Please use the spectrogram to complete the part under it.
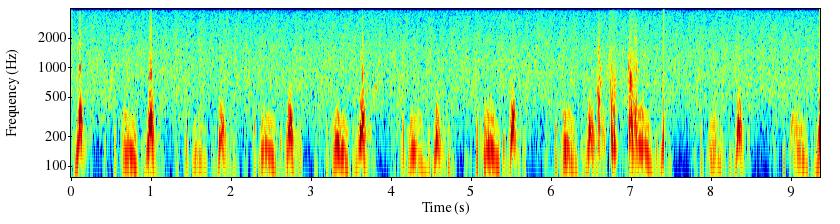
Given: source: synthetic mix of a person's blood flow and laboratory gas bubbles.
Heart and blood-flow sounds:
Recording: Doppler ultrasound of blood flow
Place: precordium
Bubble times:
6.56-6.68 s: bubbles
6.71-6.85 s: bubbles
6.95-7.18 s: bubbles
From the record:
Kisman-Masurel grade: 213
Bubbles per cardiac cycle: several, 3 to 8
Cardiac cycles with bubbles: 1 to 10%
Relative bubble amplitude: loud (0.450 to 0.775)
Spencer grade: 1 (occasional bubble signal discernible with the cardiac motion signal, with majority of cardiac periods free of bubbles)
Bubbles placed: only in the low amplitude regions of the cardiac cycle

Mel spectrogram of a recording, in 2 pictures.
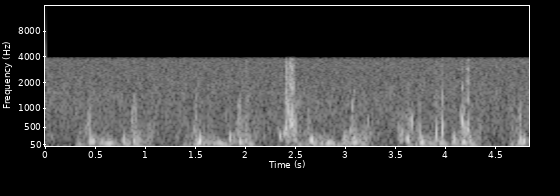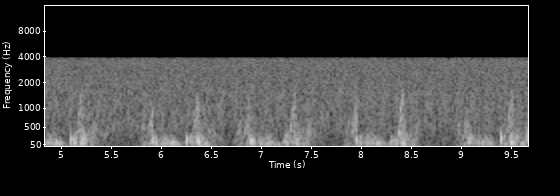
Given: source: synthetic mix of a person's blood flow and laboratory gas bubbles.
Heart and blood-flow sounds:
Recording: Doppler ultrasound of blood flow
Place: precordium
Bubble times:
1.97-2.05 s: bubbles
2.31-2.54 s: bubbles
3.50-3.69 s: bubbles
3.86-4.00 s: bubbles
4.12-4.28 s: bubbles
9.63-9.68 s: bubbles
From the record:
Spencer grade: 2 (many but less than half of the cardiac periods contain bubble signals, singularly or in groups)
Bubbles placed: only in the low amplitude regions of the cardiac cycle

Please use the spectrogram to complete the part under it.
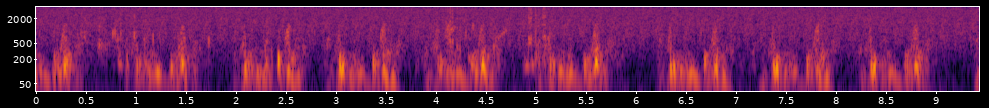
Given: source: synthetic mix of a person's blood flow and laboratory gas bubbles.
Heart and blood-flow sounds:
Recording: Doppler ultrasound of blood flow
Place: precordium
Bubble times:
0.45-0.52 s: bubbles
0.61-1.02 s: bubbles
1.05-1.22 s: bubbles
1.71-1.77 s: bubbles
2.27-2.40 s: bubbles
3.85-3.93 s: bubbles
4.02-4.05 s: bubbles
4.09-4.45 s: bubbles
4.54-4.73 s: bubbles
4.88-5.17 s: bubbles
5.34-5.39 s: bubbles
From the record:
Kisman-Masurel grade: 221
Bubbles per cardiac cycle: several, 3 to 8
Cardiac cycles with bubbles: 10 to 50%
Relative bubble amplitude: barely perceptible (0.100 to 0.250)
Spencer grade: 2 (many but less than half of the cardiac periods contain bubble signals, singularly or in groups)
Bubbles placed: only in the low amplitude regions of the cardiac cycle

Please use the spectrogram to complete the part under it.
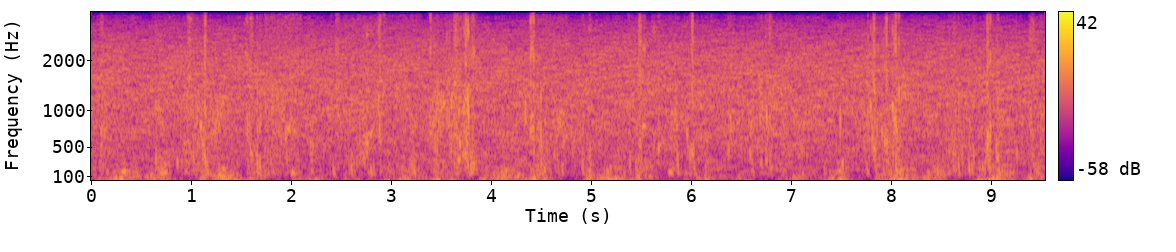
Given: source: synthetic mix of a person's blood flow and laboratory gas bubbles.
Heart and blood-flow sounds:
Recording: Doppler ultrasound of blood flow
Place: precordium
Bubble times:
0.01-0.18 s: bubbles
0.29-0.37 s: bubbles
0.61-1.35 s: bubbles
1.53-2.11 s: bubbles
2.17-2.25 s: bubbles
2.38-3.31 s: bubbles
3.35-3.90 s: bubbles
4.30-5.04 s: bubbles
5.37-6.23 s: bubbles
6.35-6.44 s: bubbles
6.57-7.03 s: bubbles
7.09-7.15 s: bubbles
7.32-7.37 s: bubbles
7.46-7.59 s: bubbles
7.71-8.19 s: bubbles
8.49-8.86 s: bubbles
8.91-9.13 s: bubbles
9.22-9.30 s: bubbles
9.37-9.54 s: bubbles
From the record:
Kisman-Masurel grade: 342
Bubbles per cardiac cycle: rolling drumbeat, 9 or more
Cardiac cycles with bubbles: 100%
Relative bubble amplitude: moderate (0.250 to 0.450)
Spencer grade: 3 (all of the cardiac periods contain showers or single bubble signals, but not dominating or overriding the cardiac motion signals)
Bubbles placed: anywhere in the cardiac cycle

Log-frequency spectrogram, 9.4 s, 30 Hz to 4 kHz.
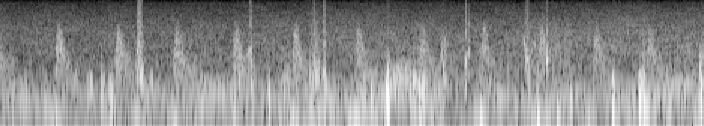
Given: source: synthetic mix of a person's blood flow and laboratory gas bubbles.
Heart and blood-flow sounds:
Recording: Doppler ultrasound of blood flow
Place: subclavian vein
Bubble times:
1.79-2.04 s: bubbles
2.08-2.14 s: bubbles
3.15-3.39 s: bubbles
4.12-4.38 s: bubbles
5.87-5.98 s: bubbles
6.17-6.28 s: bubbles
6.97-7.14 s: bubbles
7.27-7.32 s: bubbles
From the record:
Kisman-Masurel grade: 121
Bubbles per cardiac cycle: 1 to 2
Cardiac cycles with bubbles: 10 to 50%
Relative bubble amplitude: barely perceptible (0.100 to 0.250)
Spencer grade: 2 (many but less than half of the cardiac periods contain bubble signals, singularly or in groups)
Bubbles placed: anywhere in the cardiac cycle

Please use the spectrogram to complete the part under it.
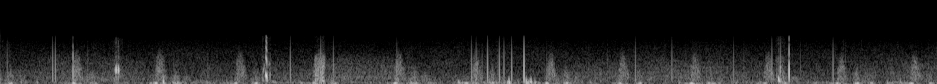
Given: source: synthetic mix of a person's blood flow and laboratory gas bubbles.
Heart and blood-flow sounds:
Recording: Doppler ultrasound of blood flow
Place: subclavian vein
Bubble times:
1.12-1.23 s: bubbles
2.62-2.71 s: bubbles
3.14-3.26 s: bubbles
7.75-7.84 s: bubbles
From the record:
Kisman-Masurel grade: 123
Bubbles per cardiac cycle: 1 to 2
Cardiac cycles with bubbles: 10 to 50%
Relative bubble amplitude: loud (0.450 to 0.775)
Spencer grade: 2 (many but less than half of the cardiac periods contain bubble signals, singularly or in groups)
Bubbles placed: anywhere in the cardiac cycle

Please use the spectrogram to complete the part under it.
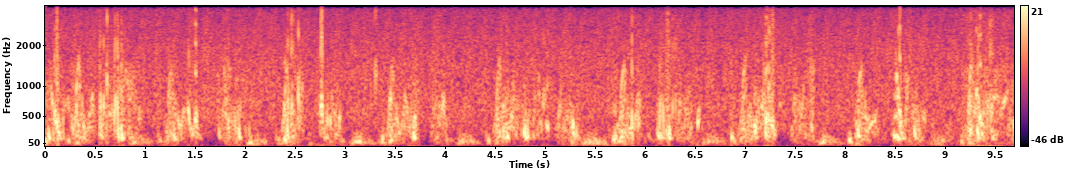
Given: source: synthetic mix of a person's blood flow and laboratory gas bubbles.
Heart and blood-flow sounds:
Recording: Doppler ultrasound of blood flow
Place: precordium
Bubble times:
0.00-0.31 s: bubbles
0.54-0.98 s: bubbles
1.25-1.56 s: bubbles
1.71-2.07 s: bubbles
2.35-2.58 s: bubbles
2.71-2.93 s: bubbles
3.28-3.34 s: bubbles
3.42-3.50 s: bubbles
3.61-3.76 s: bubbles
3.95-4.02 s: bubbles
4.54-5.05 s: bubbles
5.22-5.37 s: bubbles
5.66-5.97 s: bubbles
6.10-6.58 s: bubbles
6.86-6.91 s: bubbles
7.01-7.40 s: bubbles
7.62-7.71 s: bubbles
8.08-8.18 s: bubbles
8.45-8.82 s: bubbles
9.15-9.70 s: bubbles
From the record:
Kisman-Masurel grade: 243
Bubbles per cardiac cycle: several, 3 to 8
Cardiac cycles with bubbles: 100%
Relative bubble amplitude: loud (0.450 to 0.775)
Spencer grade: 3 (all of the cardiac periods contain showers or single bubble signals, but not dominating or overriding the cardiac motion signals)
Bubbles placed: anywhere in the cardiac cycle

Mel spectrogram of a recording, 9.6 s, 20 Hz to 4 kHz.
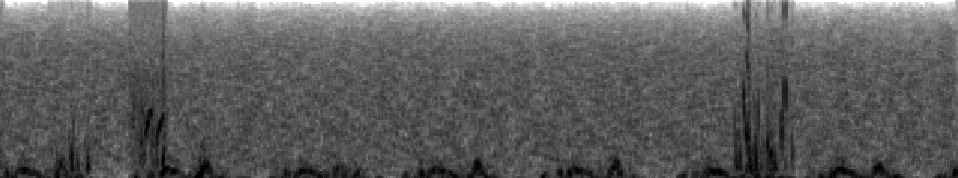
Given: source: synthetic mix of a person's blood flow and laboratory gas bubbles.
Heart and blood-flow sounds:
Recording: Doppler ultrasound of blood flow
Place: precordium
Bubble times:
0.00-0.06 s: bubbles
0.50-0.95 s: bubbles
1.31-1.70 s: bubbles
7.32-7.97 s: bubbles
From the record:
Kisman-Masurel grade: 223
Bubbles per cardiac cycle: several, 3 to 8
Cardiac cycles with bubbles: 10 to 50%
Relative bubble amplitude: loud (0.450 to 0.775)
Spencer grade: 2 (many but less than half of the cardiac periods contain bubble signals, singularly or in groups)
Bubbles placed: anywhere in the cardiac cycle

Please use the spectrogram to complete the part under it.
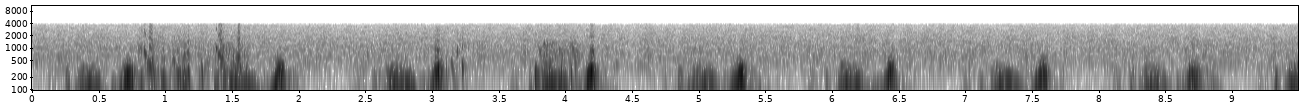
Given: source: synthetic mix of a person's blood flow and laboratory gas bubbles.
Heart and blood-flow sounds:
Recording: Doppler ultrasound of blood flow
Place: precordium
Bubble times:
0.78-1.65 s: bubbles
3.08-3.27 s: bubbles
3.74-4.13 s: bubbles
From the record:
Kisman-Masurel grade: 221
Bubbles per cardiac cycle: several, 3 to 8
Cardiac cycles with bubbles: 10 to 50%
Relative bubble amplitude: barely perceptible (0.100 to 0.250)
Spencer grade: 2 (many but less than half of the cardiac periods contain bubble signals, singularly or in groups)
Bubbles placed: only in the low amplitude regions of the cardiac cycle

